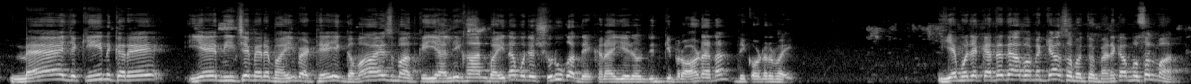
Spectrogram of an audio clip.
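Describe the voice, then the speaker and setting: A man, chatting in an interview and telling animated stories, often acting out the quoted exchanges. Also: on the high side. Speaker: guest. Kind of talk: casual conversational interview.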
